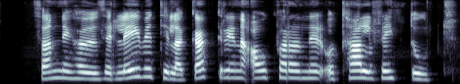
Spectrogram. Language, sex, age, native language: Icelandic, female, 20-29, Icelandic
